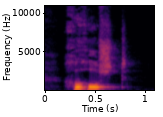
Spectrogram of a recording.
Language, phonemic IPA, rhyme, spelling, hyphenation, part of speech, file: Dutch, /ɣəˈɦɔst/, -ɔst, gehost, ge‧host, verb, Nl-gehost.ogg
- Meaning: past participle of hossen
